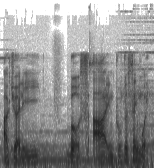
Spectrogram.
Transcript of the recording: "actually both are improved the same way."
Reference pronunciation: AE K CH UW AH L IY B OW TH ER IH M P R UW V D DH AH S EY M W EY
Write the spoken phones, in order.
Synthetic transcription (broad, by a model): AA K CH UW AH L IY B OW S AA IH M P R UW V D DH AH S EY M W EY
